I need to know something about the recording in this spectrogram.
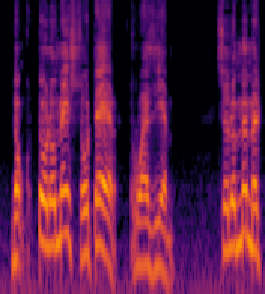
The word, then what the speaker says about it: Ptolémée: Ptolémée s'écrit avec P, mais on ne prononce pas le P. Donc, Ptolémée Sauter, troisième.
